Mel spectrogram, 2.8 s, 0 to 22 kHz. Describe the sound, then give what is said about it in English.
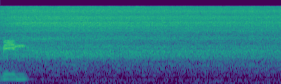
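Meat searing on a cheap $25 panini press gives a steady, quiet sizzling hiss that holds at an even level from beginning to end. “You hear that searing?”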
